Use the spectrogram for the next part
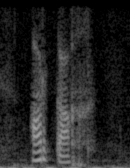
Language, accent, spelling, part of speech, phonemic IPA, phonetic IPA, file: Armenian, Eastern Armenian, առկախ, adjective, /ɑrˈkɑχ/, [ɑrkɑ́χ], Hy-առկախ.ogg
- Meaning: 1. indefinite, unsolved, unresolved 2. hanging, dangling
